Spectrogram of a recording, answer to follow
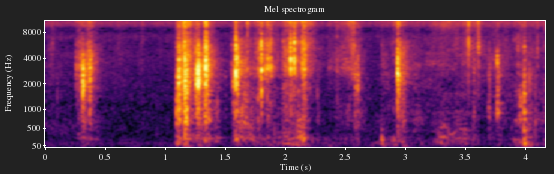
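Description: Paper and cardstock being handled: a stack of oracle cards and their paper pouch rustling, sliding and tapping together in a series of short scrapes and taps.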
